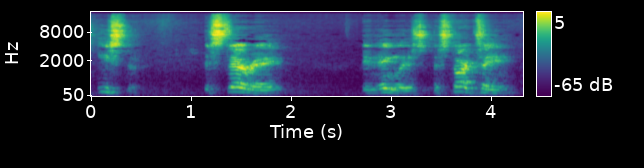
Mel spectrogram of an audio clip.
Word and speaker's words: Ishtar: of nimrod by Al she was called Ishtar pronounced Easter steroid in English it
